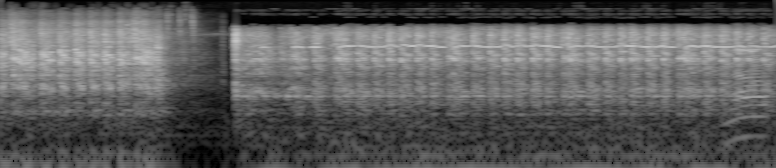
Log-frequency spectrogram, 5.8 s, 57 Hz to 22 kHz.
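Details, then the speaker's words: Rebuilt 5.9 Magnum V8 in a 1996 Ram, cranked on a borrowed battery. The starter spins the engine in an even, quick rhythm but it never catches: no spark, as the coil plug was unplugged. "this plug that goes into the coil that was unplugged this is not getting any power up to this point well nothing was working nothing was working"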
